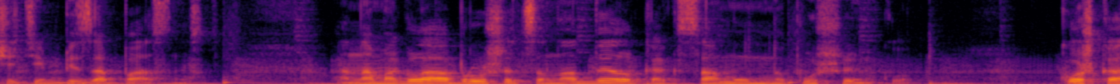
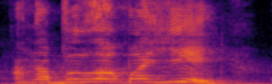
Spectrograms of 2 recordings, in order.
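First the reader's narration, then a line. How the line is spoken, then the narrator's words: Shouting. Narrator (Russian): кричала Дел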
